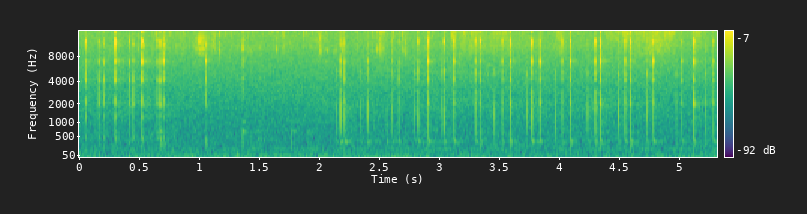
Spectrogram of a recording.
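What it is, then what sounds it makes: Glass candle jar tapped with fingernails. A small glass jar candle filled with wax, with a gold metal lid, is held in hand and tapped with short fingernails on the glass and the lid. The result is a quiet, rapid, irregular series of dry, bright clicks and ticks that stop instantly, with no ring, over a soft background hiss.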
